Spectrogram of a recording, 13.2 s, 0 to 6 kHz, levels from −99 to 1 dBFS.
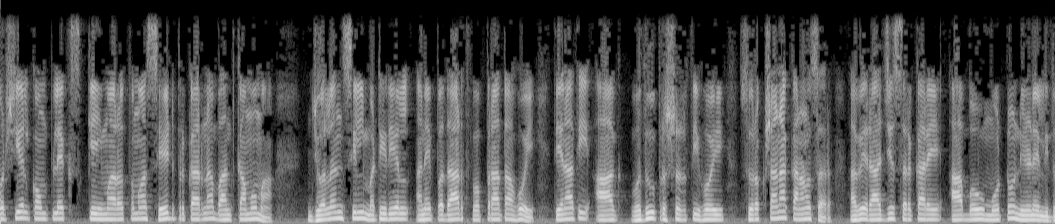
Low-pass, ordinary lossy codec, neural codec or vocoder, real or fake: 5.4 kHz; none; none; real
